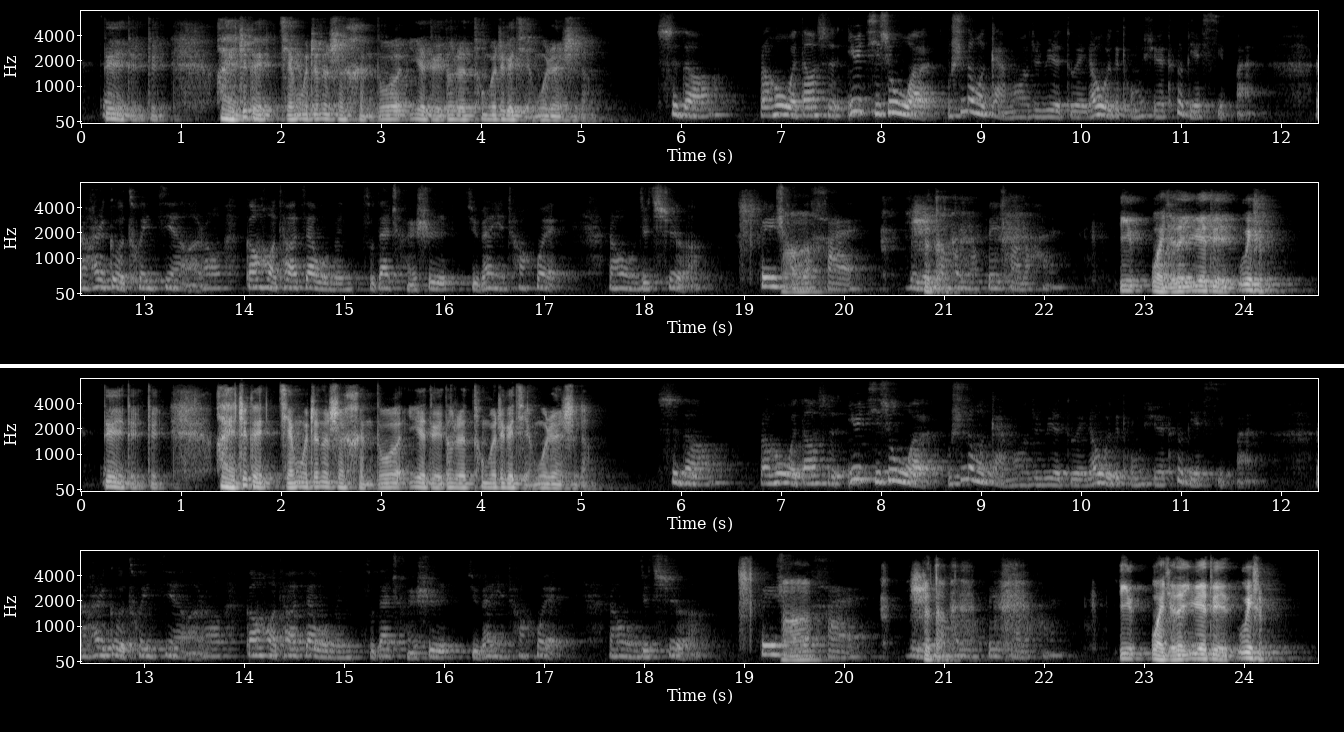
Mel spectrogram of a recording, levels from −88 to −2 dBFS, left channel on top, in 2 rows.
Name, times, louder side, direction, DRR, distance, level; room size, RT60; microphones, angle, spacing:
voice 1, 0.2-5.1 18.9-19.1 19.4-19.6 20.7-21.0 21.6-21.8 22.8-24.2, right 4 dB, 80° right, 9 dB, 1.0 m, -30 dB
voice 2, 5.8-6.4 6.8-11.7 12.1-17.1 17.4-18.6 19.2-20.2 20.6-22.1, left 1 dB, 45° left, 6 dB, 1.3 m, -41 dB
24.0 x 8.3 x 3.3 m, 0.80 s
head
